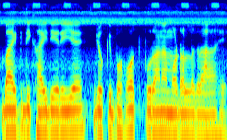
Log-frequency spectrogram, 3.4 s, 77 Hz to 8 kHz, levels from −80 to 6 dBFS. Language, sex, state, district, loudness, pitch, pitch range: Hindi, male, Himachal Pradesh, Shimla, -17 LUFS, 100 Hz, 95-105 Hz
